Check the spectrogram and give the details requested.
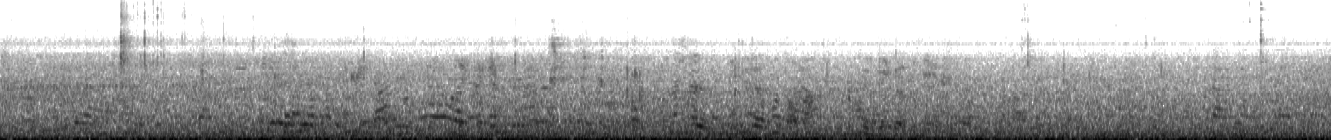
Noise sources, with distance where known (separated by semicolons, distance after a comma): person or small group talking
